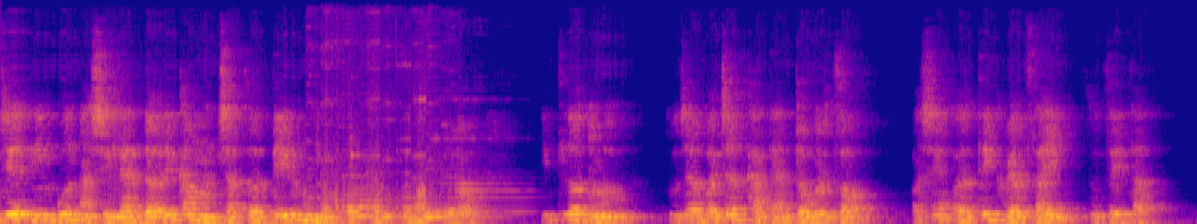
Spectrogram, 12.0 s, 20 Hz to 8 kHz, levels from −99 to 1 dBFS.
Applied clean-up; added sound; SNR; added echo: neural separator model SepFormer DNS4.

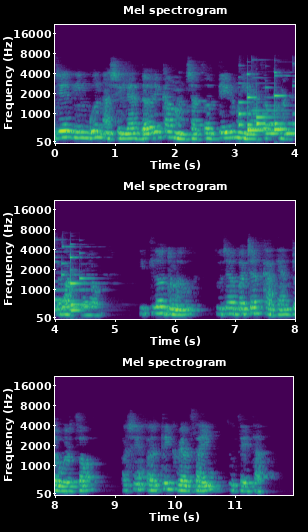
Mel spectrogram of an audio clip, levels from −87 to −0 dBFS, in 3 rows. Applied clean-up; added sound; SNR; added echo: classical method WPE with log-MMSE.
